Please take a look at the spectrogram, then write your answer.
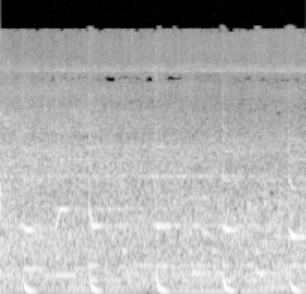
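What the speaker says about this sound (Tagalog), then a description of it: "Nakarating na kami sa unang tatawiran naming ilog." A river near Ansagan Falls in Benguet rushes as a steady broadband wash, with faint low thuds repeating every second or so beneath the flow.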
